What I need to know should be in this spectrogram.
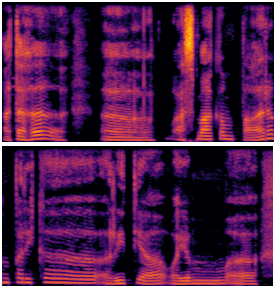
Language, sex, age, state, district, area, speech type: Sanskrit, female, 45-60, Karnataka, Bangalore Urban, urban, spontaneous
